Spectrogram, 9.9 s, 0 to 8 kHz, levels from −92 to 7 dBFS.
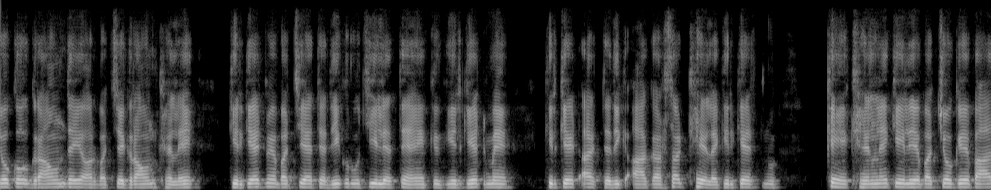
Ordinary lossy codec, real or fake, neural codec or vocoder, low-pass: none; fake; codec, 16 kHz, 4.8 kbps, FACodec; none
